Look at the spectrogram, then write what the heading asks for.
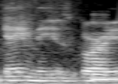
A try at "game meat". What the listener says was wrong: Make sure to pronounce the M at the end of game. I don't hear the M for some reason. I was like, where's the M? I'm missing the M.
